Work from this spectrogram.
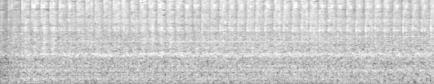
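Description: Steady, fast mechanical whir of a sewing machine stitching through a quilted table runner, running continuously at an even, close-up level with no pauses and no voices.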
